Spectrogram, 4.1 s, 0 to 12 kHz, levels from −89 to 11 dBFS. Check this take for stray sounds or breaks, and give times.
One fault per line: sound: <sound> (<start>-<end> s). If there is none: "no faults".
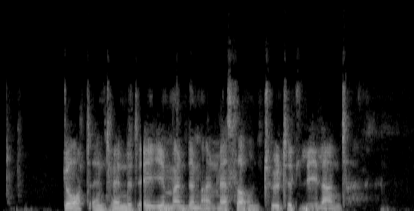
sound: dropout (1.4-1.4 s)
